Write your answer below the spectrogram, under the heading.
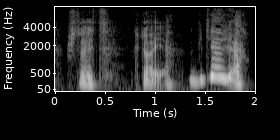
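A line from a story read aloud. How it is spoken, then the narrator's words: Moaning. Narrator (Russian): простонал Стоули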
